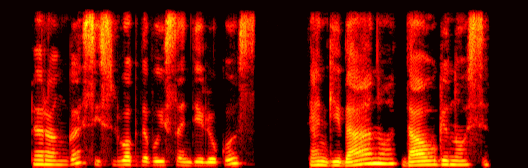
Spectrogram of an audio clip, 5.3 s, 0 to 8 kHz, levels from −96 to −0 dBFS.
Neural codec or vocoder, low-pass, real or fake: none; 7.2 kHz; real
